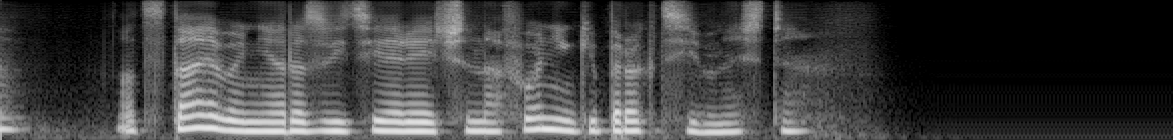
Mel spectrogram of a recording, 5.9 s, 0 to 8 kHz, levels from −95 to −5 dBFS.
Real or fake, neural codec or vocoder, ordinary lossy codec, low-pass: fake; codec, 16 kHz, about 1 kbps, DyCAST, with the encoder's durations; none; none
